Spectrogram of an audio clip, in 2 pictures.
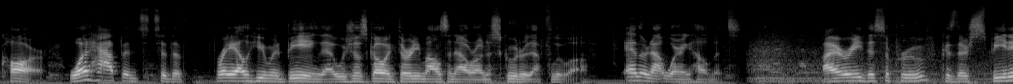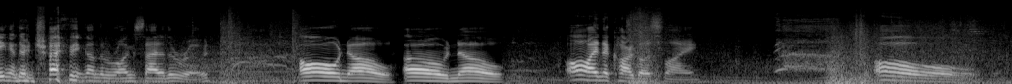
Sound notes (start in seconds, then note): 17.8 screaming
